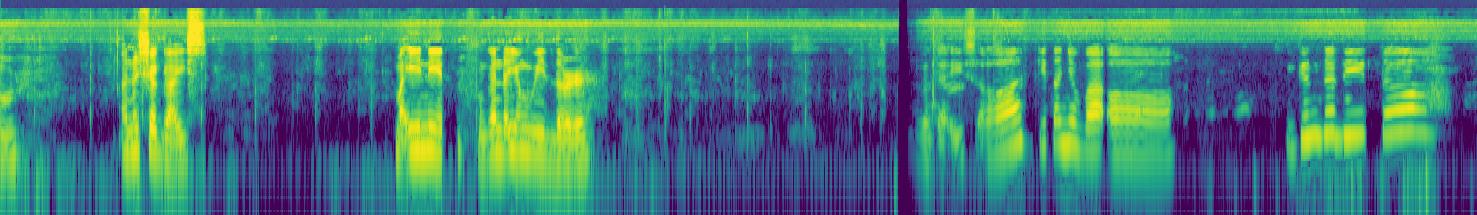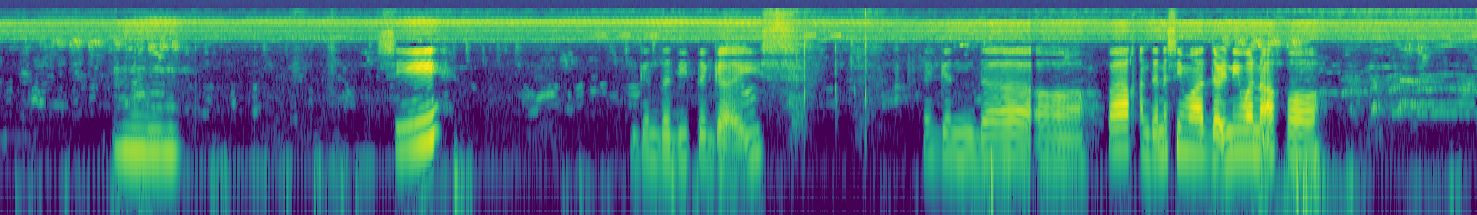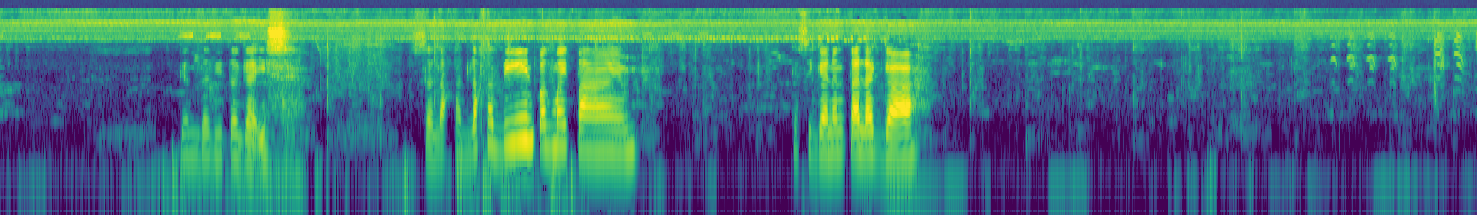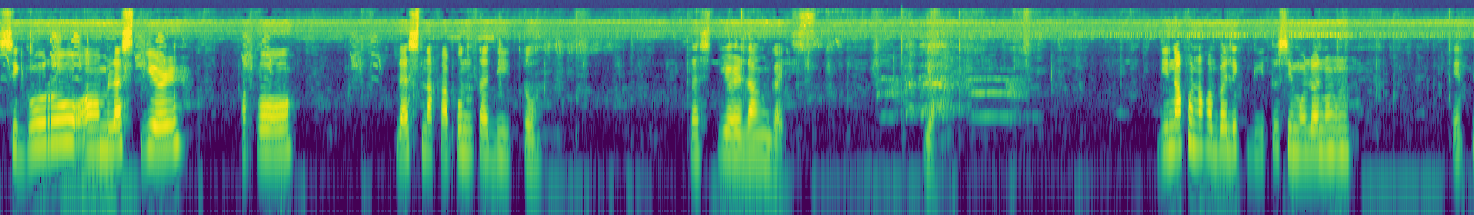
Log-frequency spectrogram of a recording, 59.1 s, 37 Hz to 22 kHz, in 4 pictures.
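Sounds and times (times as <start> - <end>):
wind rumble on microphone: 27.2 - 29.6, 30.9 - 32.8
rooster crowing: 28.2 - 29.8, 53.0 - 54.7.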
